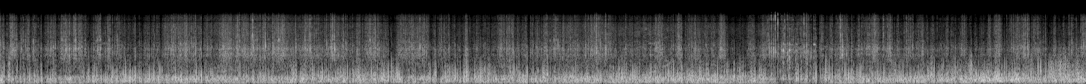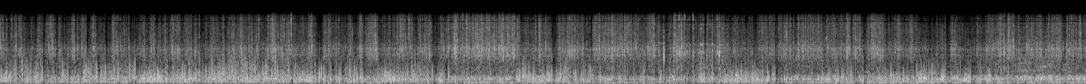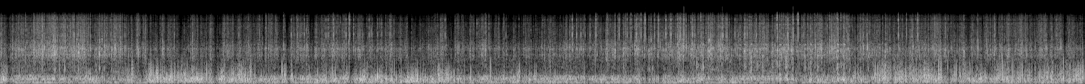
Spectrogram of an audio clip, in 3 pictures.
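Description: Steady rumble of a bicycle rolling slowly over rough, patched asphalt, with wind on the microphone and many small rattles and bumps.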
